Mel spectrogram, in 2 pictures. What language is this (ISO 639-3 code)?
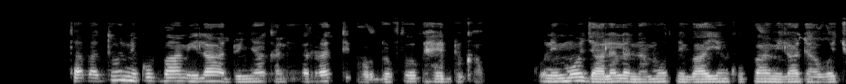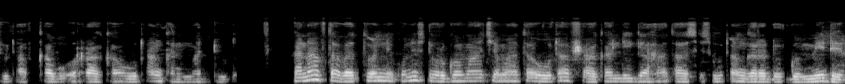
orm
